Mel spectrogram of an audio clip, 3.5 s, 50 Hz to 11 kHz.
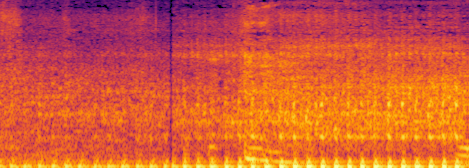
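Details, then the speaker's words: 2019 TVS Ntorq scooter idling after engine rebuild with new piston, rings and timing chain set, refitted to body: even, steady putter with regular firing pulses, no knock or chain rattle, much quieter than before; normal idle. "तो गाइस ये हमने इसको इंजन को फिट कर दिया, देख सकते हैं इसकी आवाज़। पहले की आवाज़ देखी थी आपने, कितनी ज़्यादा आवाज़ कर रहा था"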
